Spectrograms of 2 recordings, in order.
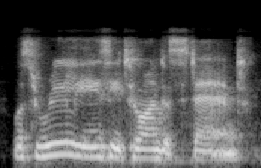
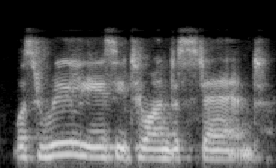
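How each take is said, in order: The two takes are said the same way.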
